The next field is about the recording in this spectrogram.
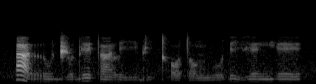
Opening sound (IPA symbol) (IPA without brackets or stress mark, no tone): a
